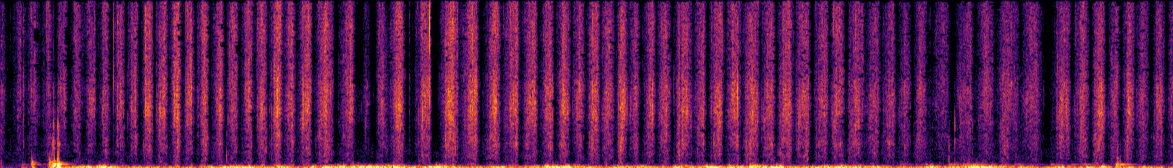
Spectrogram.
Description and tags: sonicsnaps LBFR Bhaar,Estella
Here are the recordings after a hunting sounds made in all the school. It's sound of a tree trunk.
Binquenais, La, sonicsnaps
